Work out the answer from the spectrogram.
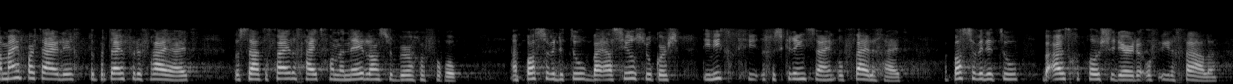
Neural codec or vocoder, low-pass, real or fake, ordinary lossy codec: codec, 16 kHz, 8 kbps, FunCodec, trained on Chinese and English, 25 frames a second; 5.4 kHz; fake; none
